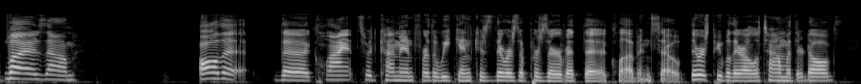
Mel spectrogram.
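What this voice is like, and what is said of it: Non-local accent. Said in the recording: “I don't think people mistake you for a local, though, do they? Because ... with that accent.”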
